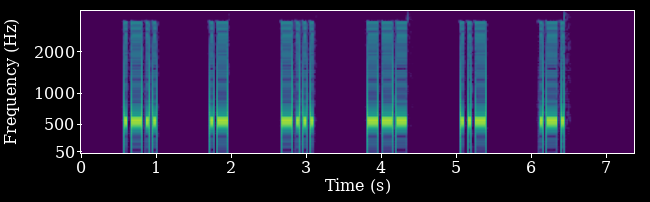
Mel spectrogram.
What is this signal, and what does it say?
Morse code, heard as a keyed tone, about 25 wpm, spaced as for 10 wpm, 550 Hz. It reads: LABOUR
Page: News Headlines in Morse Code at 10 WPM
